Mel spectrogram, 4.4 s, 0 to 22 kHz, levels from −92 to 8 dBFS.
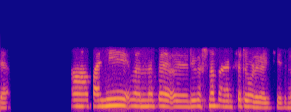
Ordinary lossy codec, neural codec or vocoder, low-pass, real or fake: Opus, 16 kbps; none; 3.6 kHz; real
